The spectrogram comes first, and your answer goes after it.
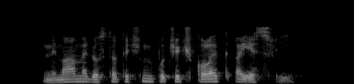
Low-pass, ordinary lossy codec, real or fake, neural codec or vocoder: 7.2 kHz; MP3, 24 kbps; fake; codec, 16 kHz, 2 kbps, FunCodec, trained on LibriTTS, 25 frames a second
